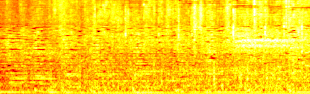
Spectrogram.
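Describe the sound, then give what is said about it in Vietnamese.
Horses gallop away as troops flee a battle, a loud, dense and continuous rush of rapid hoofbeats that runs without a break from start to finish. “lúc này cuống cuồng thúc ngựa bỏ chạy”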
